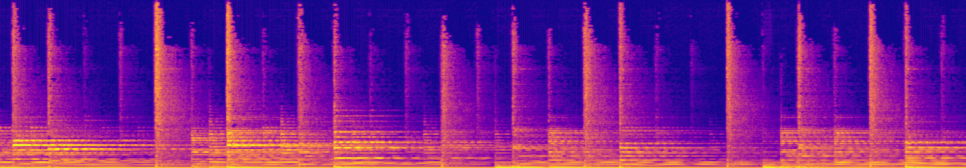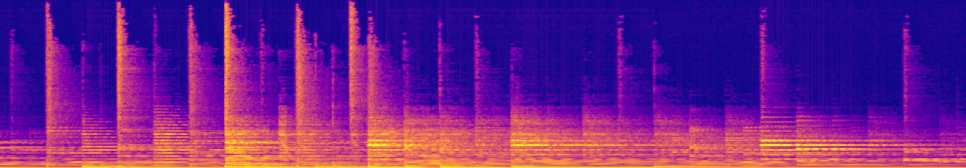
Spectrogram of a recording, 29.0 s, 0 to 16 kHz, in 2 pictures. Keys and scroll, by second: 1.2-1.6 typing, 8.8 x, 24.7 Return.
